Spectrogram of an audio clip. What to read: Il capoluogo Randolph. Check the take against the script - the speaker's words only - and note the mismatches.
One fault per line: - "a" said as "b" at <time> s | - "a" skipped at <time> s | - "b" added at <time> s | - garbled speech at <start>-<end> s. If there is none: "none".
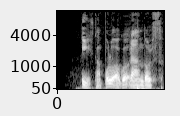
none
